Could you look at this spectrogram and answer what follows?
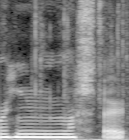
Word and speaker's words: Raheem Mostert: George Kittle and Raheem Mostert.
